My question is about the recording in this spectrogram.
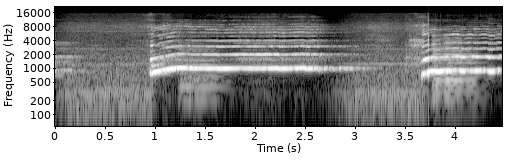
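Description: Operatic soprano singing two long held high notes, sliding up into each one, with piano accompaniment quiet beneath. The first note starts about a second in and is held for nearly two seconds; the second begins near the end.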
